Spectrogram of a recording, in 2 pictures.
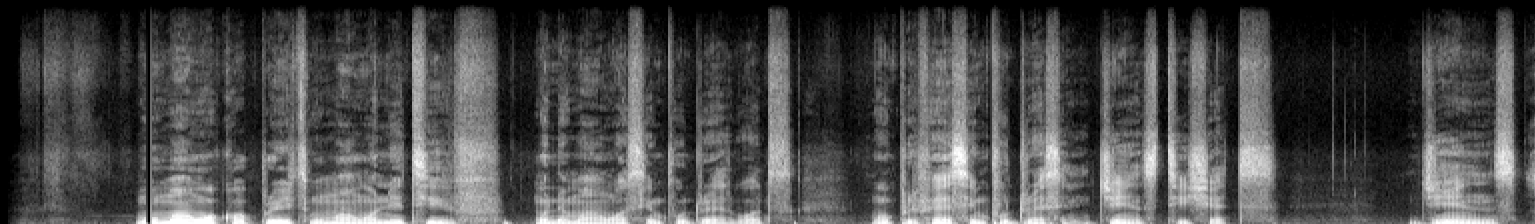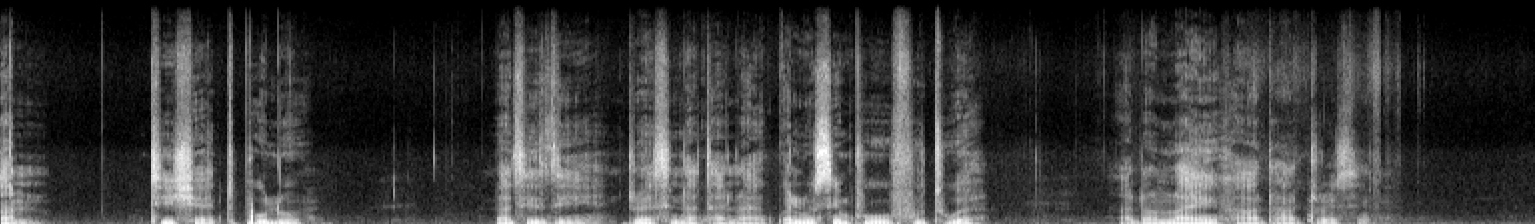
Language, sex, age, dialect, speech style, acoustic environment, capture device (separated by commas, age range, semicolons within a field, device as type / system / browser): Yoruba, male, 35-44, Nigeria - Ibadan, relaxed, nature, mobile / Linux / Chrome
